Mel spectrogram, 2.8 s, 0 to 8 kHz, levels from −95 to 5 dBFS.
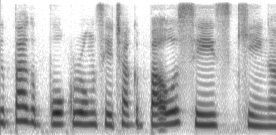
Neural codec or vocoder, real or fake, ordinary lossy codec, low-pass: codec, 24 kHz, 0.9 kbps, DualCodec; fake; none; 7.2 kHz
